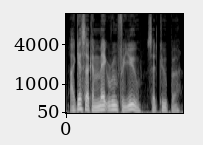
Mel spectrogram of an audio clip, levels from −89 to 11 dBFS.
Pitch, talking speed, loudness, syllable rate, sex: 125 Hz, 255 wpm, -18 LUFS, 5.1 syllables/s, male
